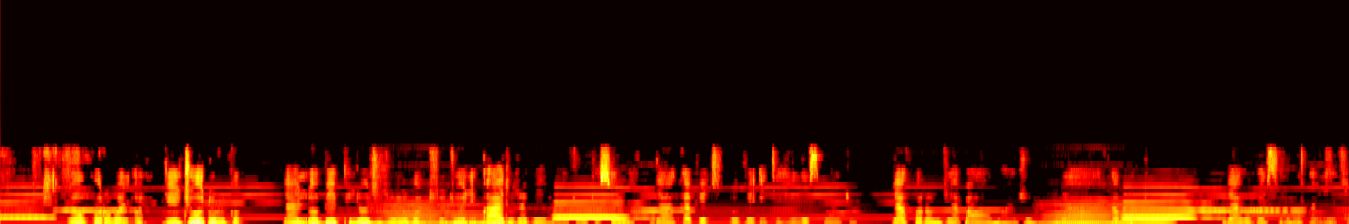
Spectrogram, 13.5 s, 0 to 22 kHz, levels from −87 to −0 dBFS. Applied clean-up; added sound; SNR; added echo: classical method spectral subtraction.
